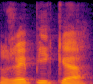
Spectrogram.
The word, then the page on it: repicar: repica; Provençal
